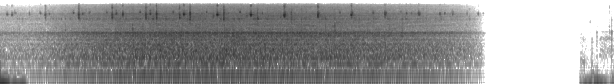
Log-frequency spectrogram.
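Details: Mercedes engine running: sharp high chirps about three times a second from a dry idler pulley bearing on the serpentine belt drive near the water pump, isolated as the squeak's source rather than belt slip.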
